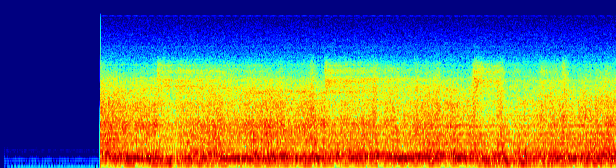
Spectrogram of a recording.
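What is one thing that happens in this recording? A marching band's brass plays loudly in a large open stadium.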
